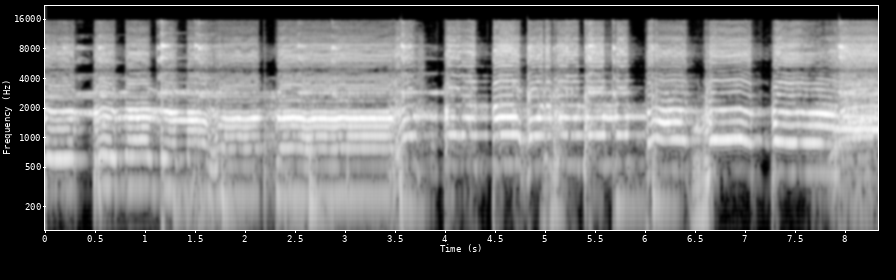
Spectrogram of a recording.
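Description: Amplified folk singing in Kannada, voices holding and bending long notes over steady harmonium tones, heard through a PA system.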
